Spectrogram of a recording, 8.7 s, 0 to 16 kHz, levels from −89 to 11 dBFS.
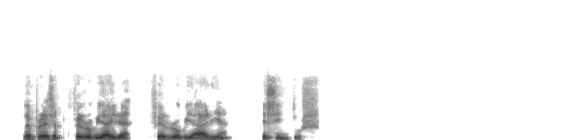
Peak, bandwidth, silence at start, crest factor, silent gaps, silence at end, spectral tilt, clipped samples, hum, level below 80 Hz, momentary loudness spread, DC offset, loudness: -2 dBFS; 7.4 kHz; 0.35 s; 18 dB; 0.98-1.02 s, 1.99-2.26 s, 3.49-3.93 s; 3.95 s; -6.5 dB/octave; under 0.1%; none; -64 dBFS; 19 LU; under 0.1%; -17 LUFS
